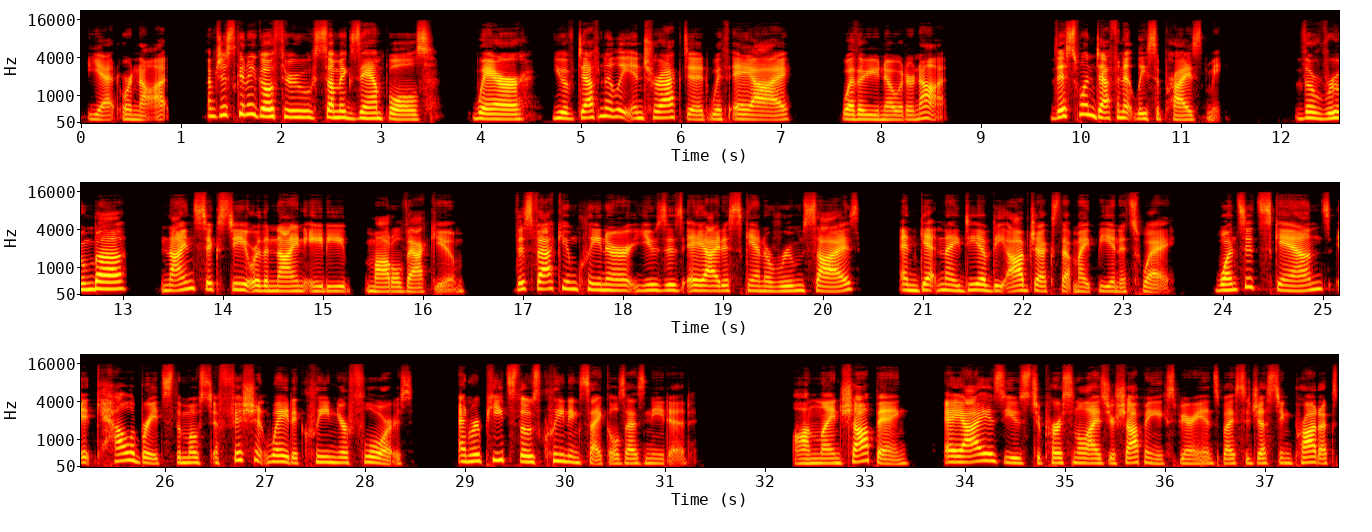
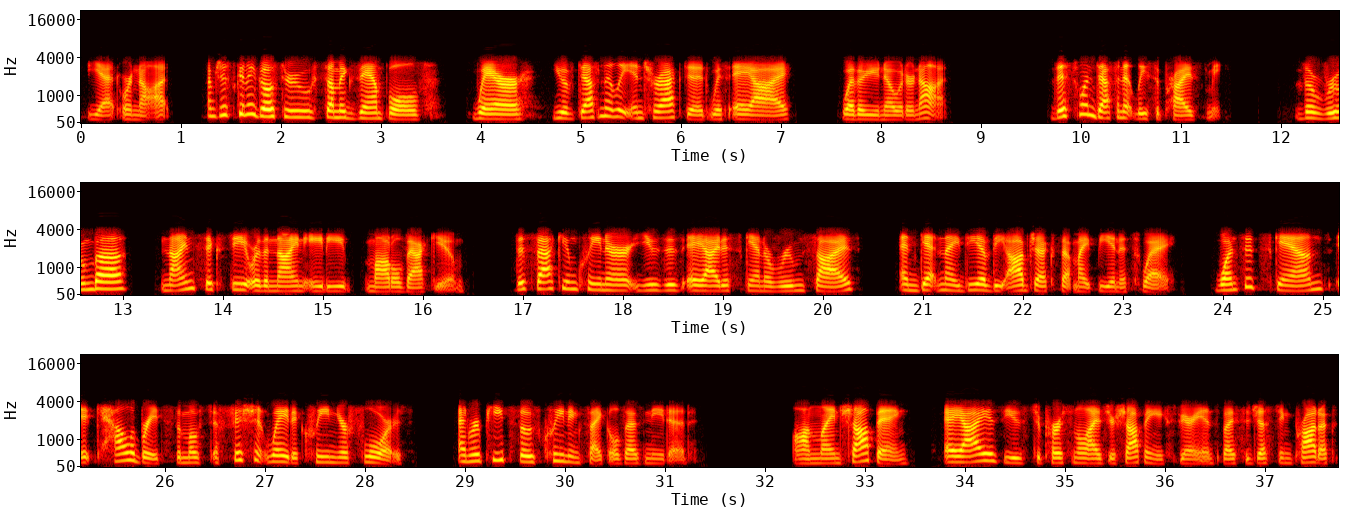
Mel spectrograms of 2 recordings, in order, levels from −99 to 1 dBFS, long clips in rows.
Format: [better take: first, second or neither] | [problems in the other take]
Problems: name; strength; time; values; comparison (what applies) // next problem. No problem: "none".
first | phone-call audio; nothing above 3 kHz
